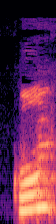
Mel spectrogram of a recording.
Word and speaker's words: 곰: Gom and gum.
